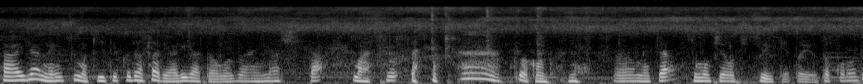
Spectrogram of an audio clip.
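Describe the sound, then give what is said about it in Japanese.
Higurashi evening cicadas call steadily in summer, a continuous high shimmering chorus under a man talking throughout as he walks slowly along a back street, with wind blowing. “この夏の小蝉の声であるとか、まあ、太陽の感じ、それから自分が落ち着いた感じであるとか、ちょっとしたね、この日暮らしの声の入り方とか、まあ、今ちょっとそう風が吹いてる。”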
